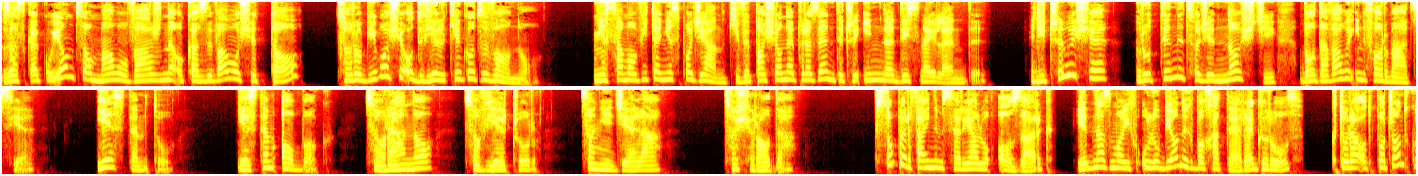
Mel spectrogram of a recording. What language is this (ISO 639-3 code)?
pol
